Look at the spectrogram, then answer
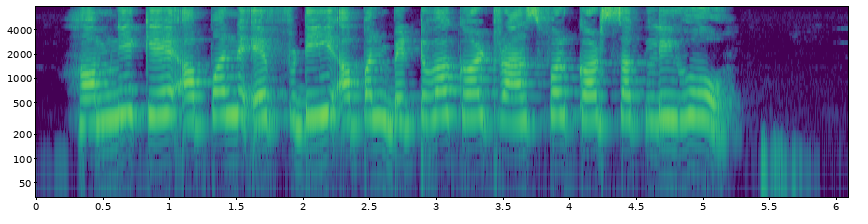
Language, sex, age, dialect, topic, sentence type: Magahi, female, 18-24, Southern, banking, question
